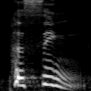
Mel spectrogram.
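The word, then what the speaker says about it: Piscine: Because if you pronounce his name, it's pissing.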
